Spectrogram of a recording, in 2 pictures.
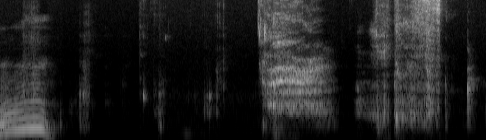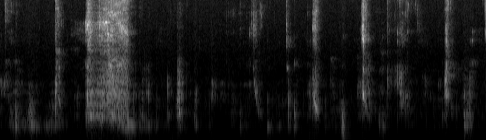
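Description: Close-up mouth sounds of eating sujebi in soup: chewing with many small wet smacks and clicks, and three louder breathy bursts about three, four and six seconds in. A short hum right at the start.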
